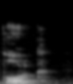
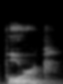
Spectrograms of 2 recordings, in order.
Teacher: En el inglés británico, por ejemplo, la R suele ser una letra silenciosa y solamente se pronuncia si tenemos una vocal después, bien digo, sí, como por ejemplo pasa en la palabra pork, que la decimos así, pork, sí, la R, porque está seguida de una consonante en la palabra.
